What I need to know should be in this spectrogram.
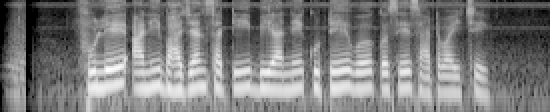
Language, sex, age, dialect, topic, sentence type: Marathi, male, 18-24, Standard Marathi, agriculture, question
